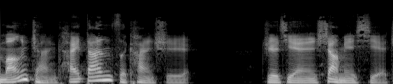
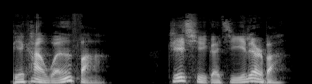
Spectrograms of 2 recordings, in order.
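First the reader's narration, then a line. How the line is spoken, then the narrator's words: Quick laugh. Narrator (Chinese): 贾蓉也忙笑道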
